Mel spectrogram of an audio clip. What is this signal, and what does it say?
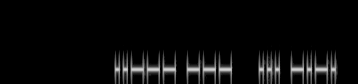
Morse code, heard as a keyed tone, about 30 wpm, 700 Hz. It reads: 2O SC
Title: Winter Field Day Exchanges 30wpm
